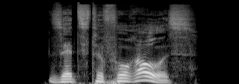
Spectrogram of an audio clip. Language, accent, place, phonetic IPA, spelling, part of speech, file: German, Germany, Berlin, [ˌzɛt͡stə foˈʁaʊ̯s], setzte voraus, verb, De-setzte voraus.ogg
- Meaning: inflection of voraussetzen: 1. first/third-person singular preterite 2. first/third-person singular subjunctive II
